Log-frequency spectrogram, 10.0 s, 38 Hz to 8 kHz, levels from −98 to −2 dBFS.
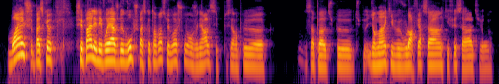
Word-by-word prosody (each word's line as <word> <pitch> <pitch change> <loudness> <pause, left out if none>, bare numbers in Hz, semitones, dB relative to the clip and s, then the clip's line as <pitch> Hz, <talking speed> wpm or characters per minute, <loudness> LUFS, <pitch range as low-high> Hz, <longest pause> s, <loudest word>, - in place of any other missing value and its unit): Ouais, 225 - +6
je 245 - -7
parce 160 -1 +2
que 185 -2 +1 0.4
je - - -16
sais 180 - +4
pas, 210 +3 +7
les 190 -3 +6
les 165 - +4
voyages 170 +2 +7
de 165 - +2
groupe, 190 +6 +2
je - - -13
sais - - -16
pas 155 - -1
ce - - -14
que 160 - -6
tu 155 0 -6
en 150 - -4
penses, 180 -1 -4
mais 150 - -4
moi 155 +3 -2
je 160 - -9
trouve 155 -2 -9
en 135 - -7
général, 130 +4 -5
c'est 145 -6 -17
p - - -37
c'est 125 +1 -12
un 120 -1 -8
peu, 115 +3 -12
heu, 120 -2 -5 0.8
ça 130 - -8
pas 120 -1 -1
tu 115 +1 -21
peux 120 -2 -6
tu - - -26
peux - - -17
il - - -13
y - - -3
en 130 +1 -1
a - - +2
un 145 - 0
qui 145 -1 -9
veut 125 -1 -6
vouloir 125 +1 -1
faire 140 -1 -6
ça, 130 -1 -1
un, 130 -1 -5
qui 130 0 -16
fait 130 +2 -10
ça, 115 -3 -5
tu 115 0 -22
vois? 110 0 -15
130 Hz, 325 wpm, -20 LUFS, 120-160 Hz, 0.8 s, pas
